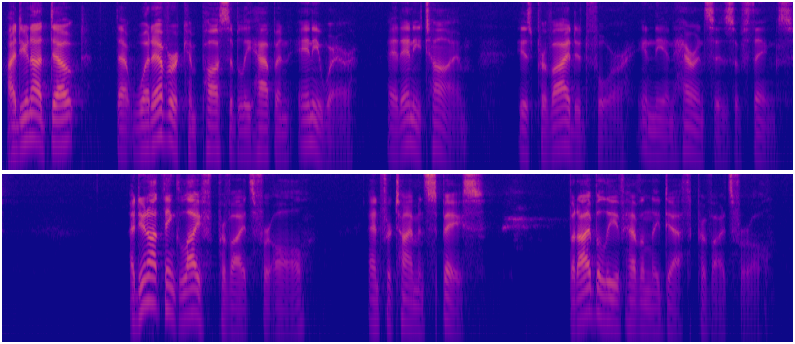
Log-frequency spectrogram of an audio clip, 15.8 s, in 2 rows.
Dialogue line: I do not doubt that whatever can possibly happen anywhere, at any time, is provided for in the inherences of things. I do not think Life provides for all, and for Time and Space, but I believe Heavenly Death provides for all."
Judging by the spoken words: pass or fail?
pass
